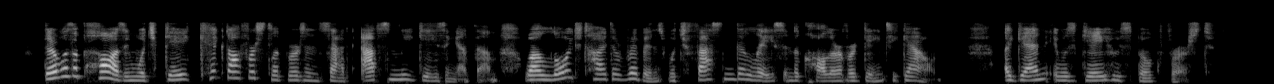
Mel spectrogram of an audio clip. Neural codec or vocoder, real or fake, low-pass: codec, 44.1 kHz, 7.8 kbps, DAC; fake; 7.2 kHz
